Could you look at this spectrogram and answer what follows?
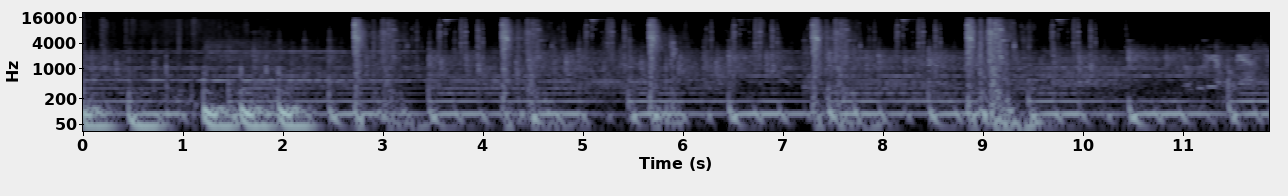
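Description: Rapid gunshots crackle in the video game Call of Duty: Modern Warfare 2, with bursts of fire and scattered single shots over a busy, continuous game soundscape.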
